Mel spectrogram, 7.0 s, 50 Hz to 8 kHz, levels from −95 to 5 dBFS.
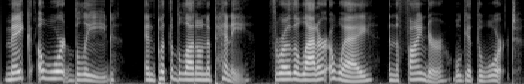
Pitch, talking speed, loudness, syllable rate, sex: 195 Hz, 190 wpm, -20 LUFS, 4.5 syllables/s, female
